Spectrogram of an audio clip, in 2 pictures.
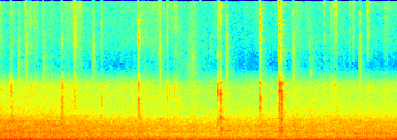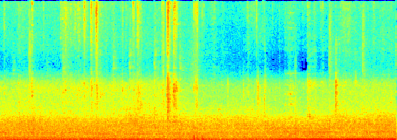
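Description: A steady motor rumble, with a few sharp clicks as pliers twist steel tie wire around rebar.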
